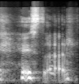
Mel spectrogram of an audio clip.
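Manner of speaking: hammed-up pickup voice; mock pickup line. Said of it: "It doesn't have to be like".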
